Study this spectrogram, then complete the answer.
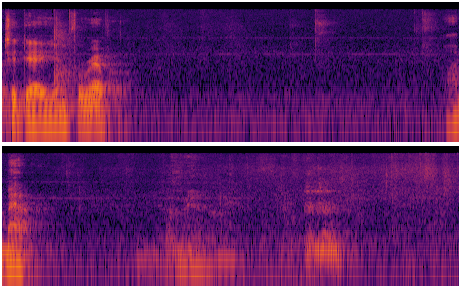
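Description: An elderly man speaks slowly and calmly into a microphone, with pauses.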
